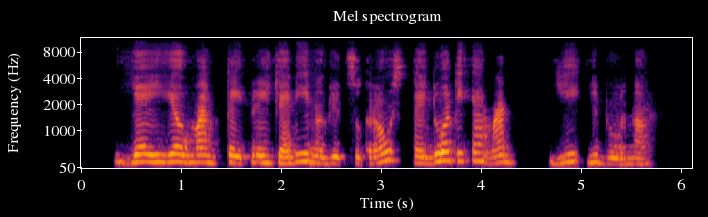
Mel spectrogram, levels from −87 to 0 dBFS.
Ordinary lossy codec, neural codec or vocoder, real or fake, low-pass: Opus, 64 kbps; codec, 44.1 kHz, 1.7 kbps, Pupu-Codec; fake; 10.8 kHz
